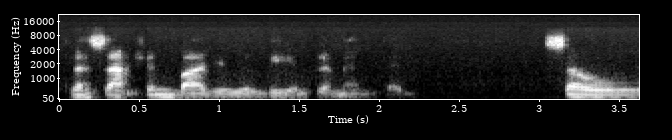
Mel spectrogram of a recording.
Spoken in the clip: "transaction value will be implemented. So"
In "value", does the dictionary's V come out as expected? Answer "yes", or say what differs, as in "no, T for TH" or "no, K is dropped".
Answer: no, B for V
